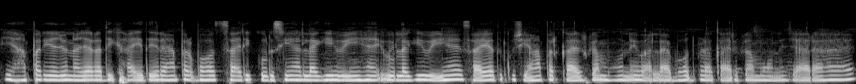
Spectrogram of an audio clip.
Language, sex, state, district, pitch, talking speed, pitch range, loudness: Hindi, female, Maharashtra, Gondia, 205 Hz, 245 wpm, 195-210 Hz, -11 LUFS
